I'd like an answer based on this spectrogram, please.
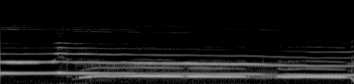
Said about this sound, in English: Is he howling? I don't think they can hear him. Well, you know what that means. If Sparky howls, we all howl.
